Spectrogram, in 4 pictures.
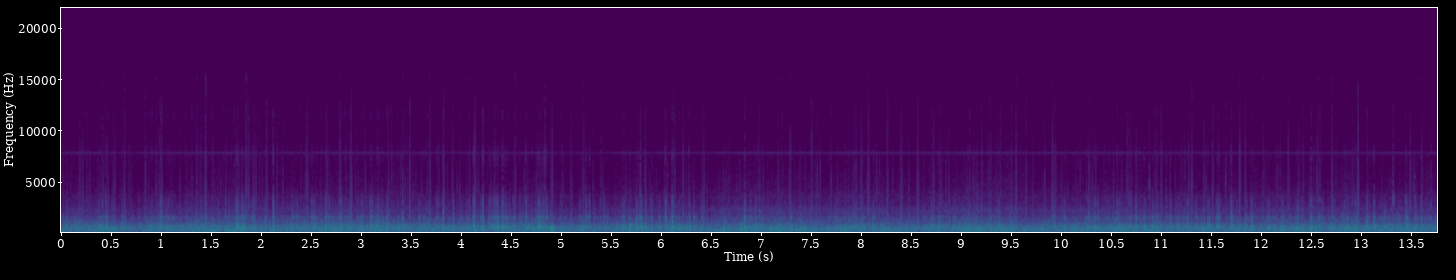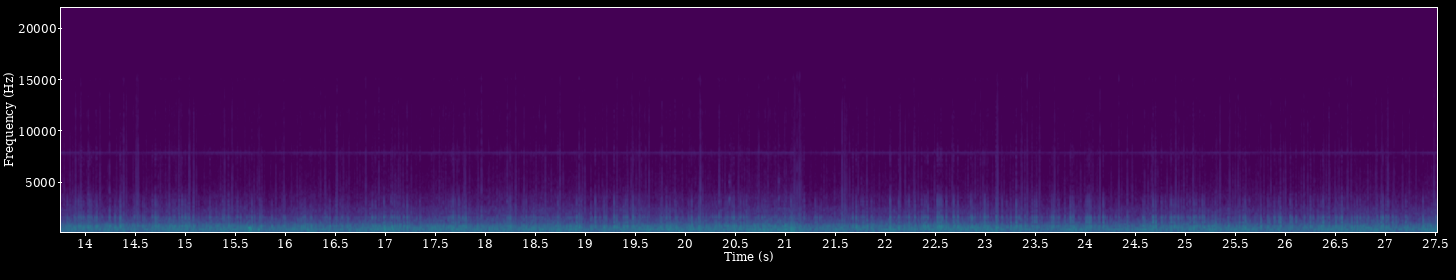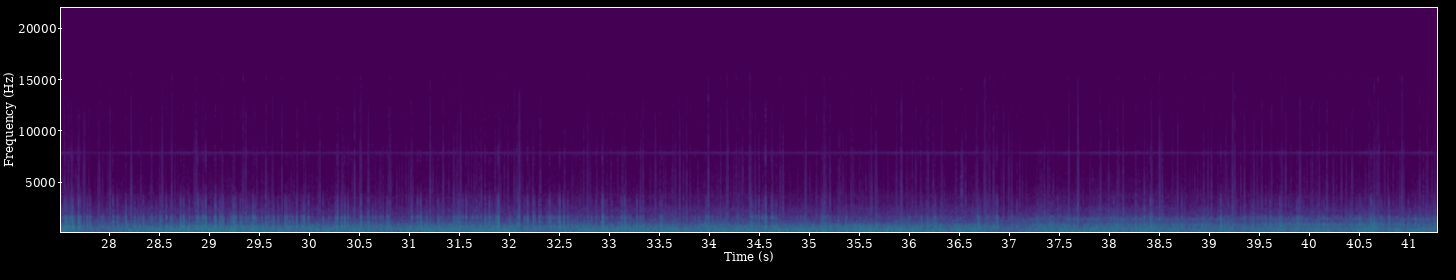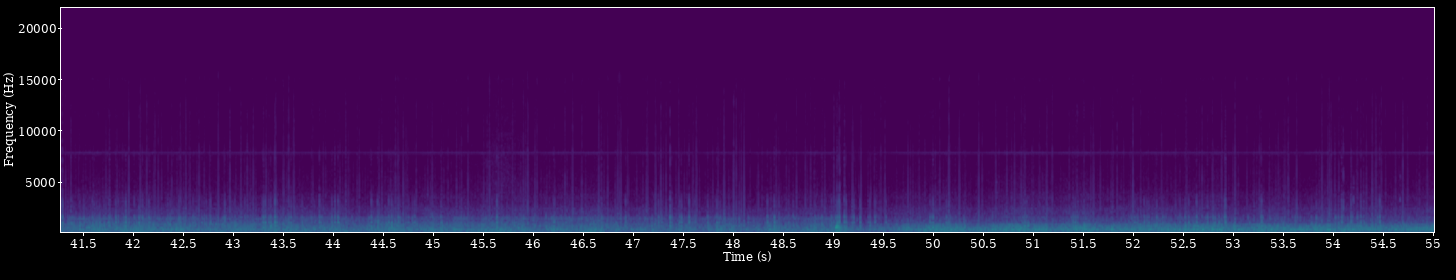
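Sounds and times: car cruising at highway speed: 0:00.0 - 0:55.0.

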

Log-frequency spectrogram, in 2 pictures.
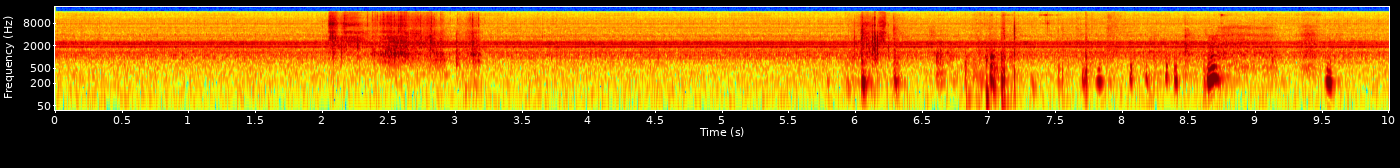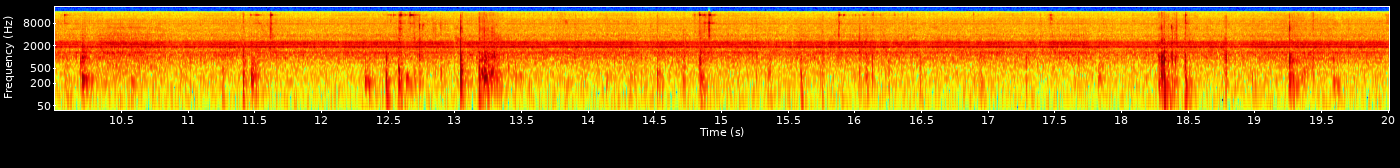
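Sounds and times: kitten paws tapping on wood floor: 0:06.0 - 0:08.5.

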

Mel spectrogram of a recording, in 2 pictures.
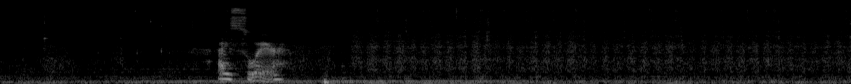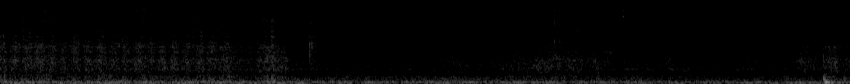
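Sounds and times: brush swishing on skin: 0:02.5 - 0:11.6, 0:12.8 - 0:14.6, 0:15.2 - 0:17.0.

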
